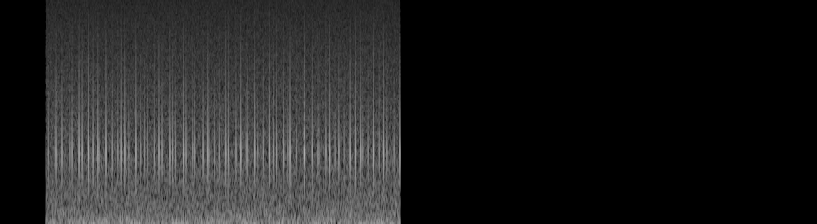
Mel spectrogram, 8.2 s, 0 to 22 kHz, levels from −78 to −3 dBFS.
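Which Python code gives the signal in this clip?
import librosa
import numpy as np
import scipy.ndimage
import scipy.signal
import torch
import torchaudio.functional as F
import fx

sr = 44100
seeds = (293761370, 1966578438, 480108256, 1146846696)

y = fx.rain(sr, seeds[0], length_s=3.54, drops_per_s=21.0, hz=1300.0, bed_db=-1.5)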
